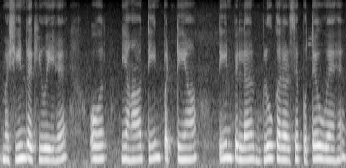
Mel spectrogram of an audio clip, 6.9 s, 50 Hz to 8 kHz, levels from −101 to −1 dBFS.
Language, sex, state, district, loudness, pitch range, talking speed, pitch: Hindi, female, Madhya Pradesh, Bhopal, -14 LUFS, 210-230 Hz, 140 wpm, 220 Hz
